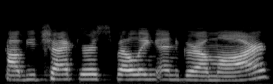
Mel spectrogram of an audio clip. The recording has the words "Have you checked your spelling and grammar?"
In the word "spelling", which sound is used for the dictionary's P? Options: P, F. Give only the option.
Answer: P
